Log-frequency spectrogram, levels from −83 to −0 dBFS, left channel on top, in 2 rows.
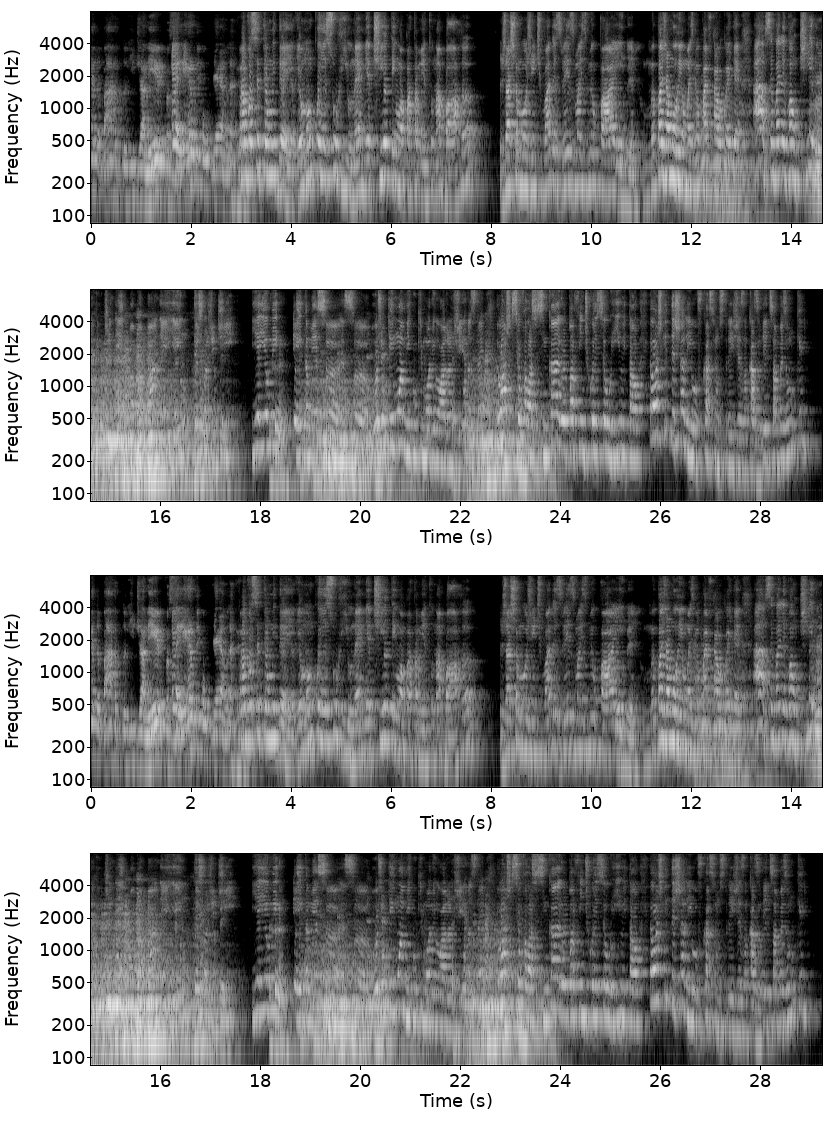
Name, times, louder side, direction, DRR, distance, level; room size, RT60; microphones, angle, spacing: voice 1, 0.0-3.0 10.5-10.9 16.3-17.4 18.2-18.5 21.8-21.9, right 1 dB, 30° right, 5 dB, 0.5 m, -28 dB
voice 2, 1.6-1.9 3.0-7.7 8.2-17.4 17.8-18.4 18.7-28.9, left 3 dB, 90° left, 3 dB, 0.9 m, -26 dB
sound 1, 12.0-13.6 14.2-17.3 18.8-21.4 22.0-23.9, equal, 15° left, 1.2 m, -22 dB
4.5 x 4.3 x 2.7 m, 0.67 s
head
